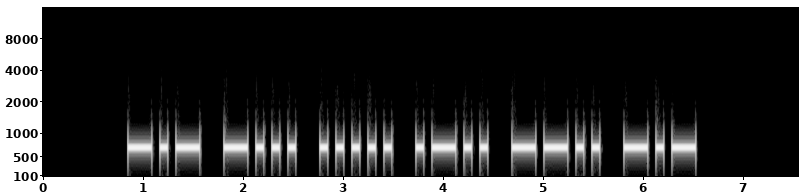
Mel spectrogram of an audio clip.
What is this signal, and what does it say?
Morse code, heard as a keyed tone, about 16 wpm, 700 Hz. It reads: KB5LZK
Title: USA Call Signs - 6 Characters - Repeated 2x - 15wpm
